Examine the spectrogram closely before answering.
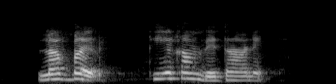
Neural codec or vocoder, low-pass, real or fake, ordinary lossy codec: codec, 44.1 kHz, 3.4 kbps, Pupu-Codec; 7.2 kHz; fake; Opus, 32 kbps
